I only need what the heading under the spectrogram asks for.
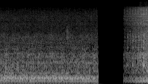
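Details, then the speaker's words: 1997 Renault Twingo 1 at idle after the abnormal engine-bay noise was traced to the alternator and the fault repaired: a steady, even, smooth low hum with no whine or rattle, and no battery warning light. Normal operation. "Et voilà, ça fait un bruit normal une voiture opérationnel."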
